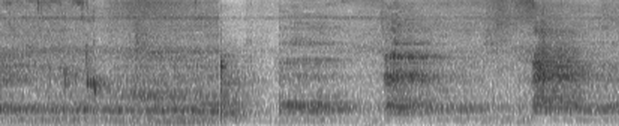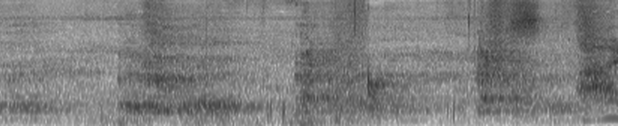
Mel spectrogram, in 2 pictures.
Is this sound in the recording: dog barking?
yes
